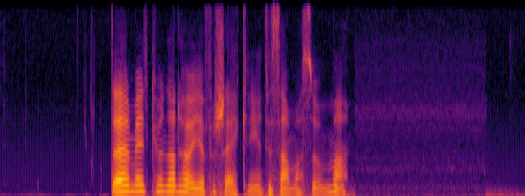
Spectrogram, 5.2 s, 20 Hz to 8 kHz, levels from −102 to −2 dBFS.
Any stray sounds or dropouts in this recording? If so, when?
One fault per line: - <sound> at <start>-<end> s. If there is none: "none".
none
